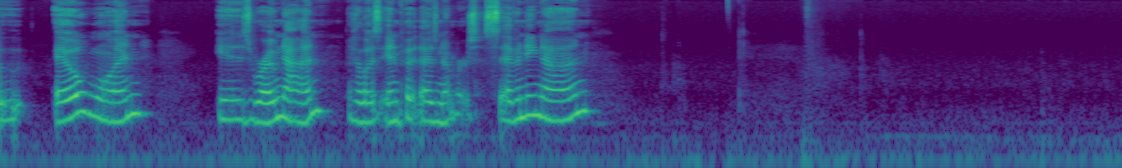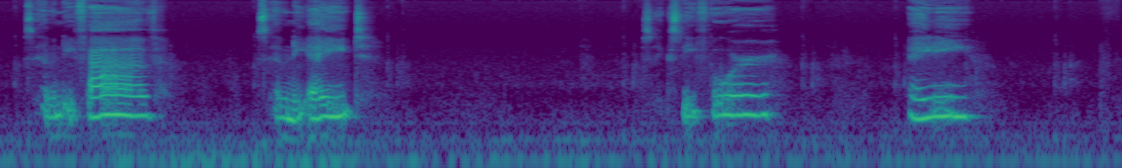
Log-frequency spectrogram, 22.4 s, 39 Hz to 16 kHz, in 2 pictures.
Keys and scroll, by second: 4.9 7, 5.7 9, 6.7 Return, 11.4 7, 12.1 5, 12.9 Return, 13.8 7, 14.3 8, 15.2 Return, 17.5 6, 18.4 4, 19.3 Return, 20.2 8, 20.9 0, 21.8 Return.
